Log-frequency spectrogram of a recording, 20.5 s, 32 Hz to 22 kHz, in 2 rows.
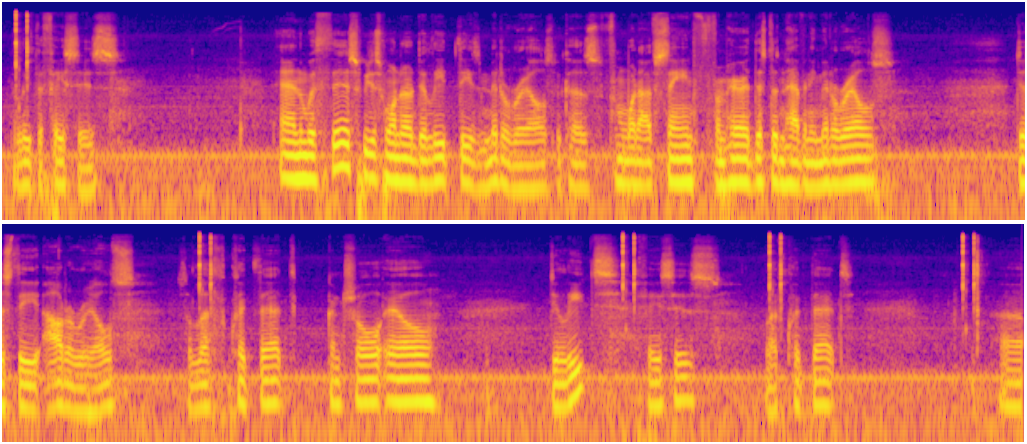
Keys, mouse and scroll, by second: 1.0-2.4 middle drag, 2.4-5.3 scroll, 12.3 click, 14.1 ctrl+l, 15.8 Delete, 18.0 click, 19.9-20.4 drag.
